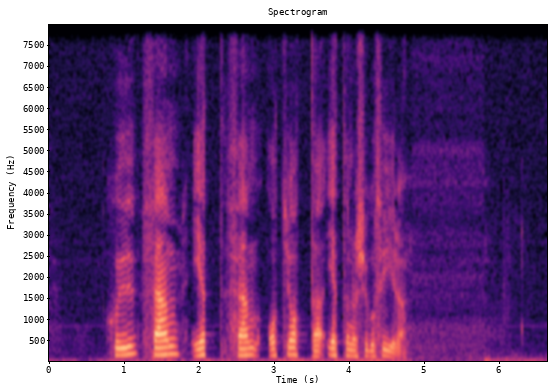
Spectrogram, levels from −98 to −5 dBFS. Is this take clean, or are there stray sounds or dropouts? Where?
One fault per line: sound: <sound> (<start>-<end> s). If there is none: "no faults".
no faults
